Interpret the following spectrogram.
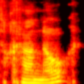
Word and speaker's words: Enoch: we come to uh Enoch his son and Enoch lived 65 years and begot matusalach Methuselah so uh Enoch's name is actually pronounced like with a CH sound at the beginning I don't really know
